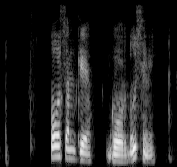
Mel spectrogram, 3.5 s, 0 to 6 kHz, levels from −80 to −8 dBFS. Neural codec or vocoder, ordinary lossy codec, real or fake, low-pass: codec, 24 kHz, 1 kbps, SNAC; AAC, 48 kbps; fake; 5.4 kHz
